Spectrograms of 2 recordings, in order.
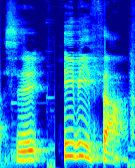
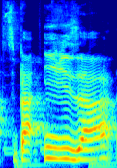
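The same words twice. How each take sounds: First: Ibiza with a lisped Spanish Z, a bit slow; Spanish-style Ibiza. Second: Ibiza with a French Z; French-style Ibiza. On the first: Correcting French viewers with the Spanish way. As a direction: say Ibiza like in Spain. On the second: Showing French viewers the wrong version. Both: Shown as a demonstration.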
